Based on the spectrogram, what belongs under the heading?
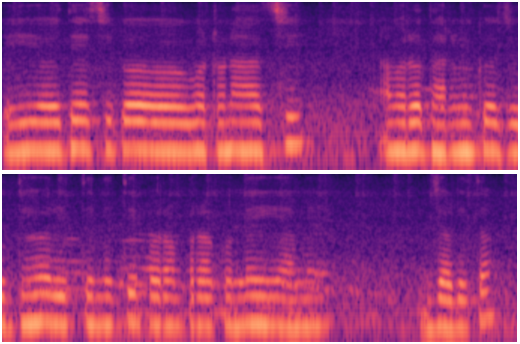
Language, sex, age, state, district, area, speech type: Odia, female, 60+, Odisha, Kendrapara, urban, spontaneous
